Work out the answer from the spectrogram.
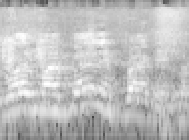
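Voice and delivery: high-pitched mock outrage; acted indignation. Pitcher objecting to his coach, acted indignation. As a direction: throw back an incredulous question.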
